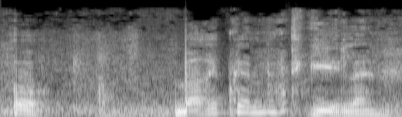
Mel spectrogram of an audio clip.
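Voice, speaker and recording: A man's voice: mid-range voice, animated, normal speed, lightly acted. A man acting a wistful, lovelorn young man in a Filipino radio drama, earnest and emotive, with a Filipino accent. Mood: eager, curious. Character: lovelorn, wistful man pining for a taken woman. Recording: clearly noisy background.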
